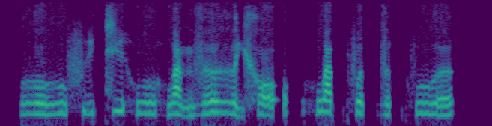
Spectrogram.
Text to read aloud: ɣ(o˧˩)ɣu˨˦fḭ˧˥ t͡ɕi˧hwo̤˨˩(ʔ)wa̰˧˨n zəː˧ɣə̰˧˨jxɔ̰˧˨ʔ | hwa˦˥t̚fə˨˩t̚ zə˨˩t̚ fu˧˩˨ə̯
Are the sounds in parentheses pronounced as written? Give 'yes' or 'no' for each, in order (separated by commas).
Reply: yes, no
